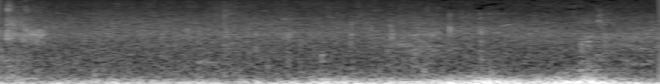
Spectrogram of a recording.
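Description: Wind buffeting an outdoor microphone in a pause between sentences: a loud, uneven low rumble with no pitch to it.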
